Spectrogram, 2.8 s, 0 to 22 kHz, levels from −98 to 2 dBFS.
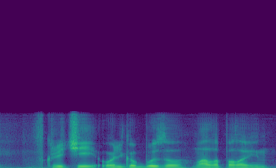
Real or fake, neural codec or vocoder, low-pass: fake; codec, 16 kHz, about 1 kbps, DyCAST, with the encoder's durations; 7.2 kHz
